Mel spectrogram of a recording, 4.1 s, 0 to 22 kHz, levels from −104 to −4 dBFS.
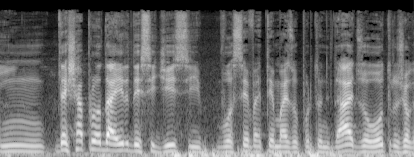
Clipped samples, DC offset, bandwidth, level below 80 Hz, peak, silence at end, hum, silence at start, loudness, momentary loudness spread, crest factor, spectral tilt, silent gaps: under 0.1%; under 0.1%; 17 kHz; -26 dBFS; 0 dBFS; 0 s; none; 0 s; -18 LUFS; 8 LU; 18 dB; -4.5 dB/octave; none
